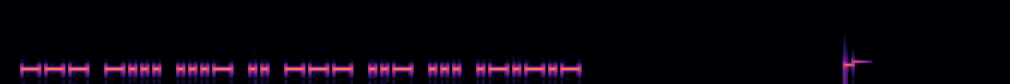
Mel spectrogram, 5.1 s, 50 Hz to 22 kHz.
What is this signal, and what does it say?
Morse code, heard as a keyed tone, about 40 wpm, 700 Hz. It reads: OBVIOUS.
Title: Sentences from Top 1600 Words 40wpm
